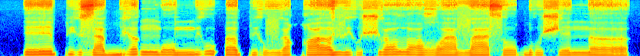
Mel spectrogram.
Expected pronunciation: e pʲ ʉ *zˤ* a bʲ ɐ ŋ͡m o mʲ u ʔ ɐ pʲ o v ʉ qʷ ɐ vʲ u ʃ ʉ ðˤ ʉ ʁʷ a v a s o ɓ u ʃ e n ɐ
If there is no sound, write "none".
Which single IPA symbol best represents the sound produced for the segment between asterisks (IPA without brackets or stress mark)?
z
